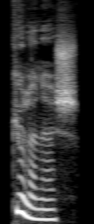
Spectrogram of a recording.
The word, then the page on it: étrange: France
